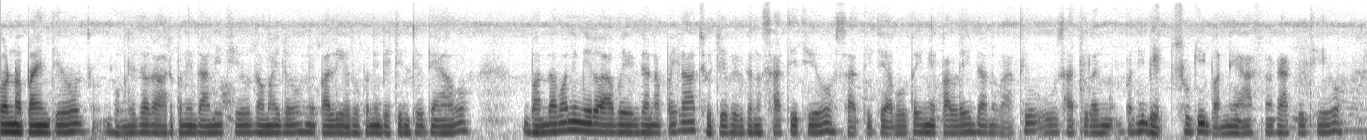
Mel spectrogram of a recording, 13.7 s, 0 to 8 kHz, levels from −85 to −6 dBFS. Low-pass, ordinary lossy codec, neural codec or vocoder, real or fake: none; none; codec, 16 kHz, 6 kbps, DAC; fake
